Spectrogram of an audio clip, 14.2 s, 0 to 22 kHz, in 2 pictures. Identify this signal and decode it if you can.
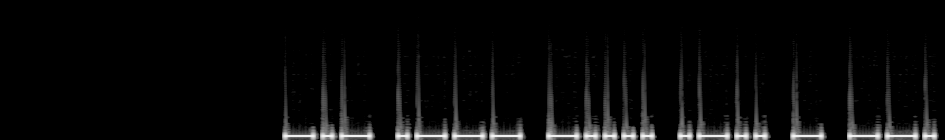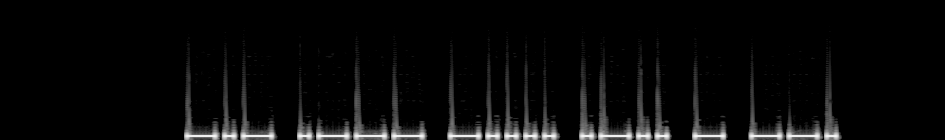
Morse code, heard as a keyed tone, about 17 wpm, 700 Hz. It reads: KJ6LTG KJ6LTG
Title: USA Call Signs - 6 Characters - Repeated 2x - 17wpm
